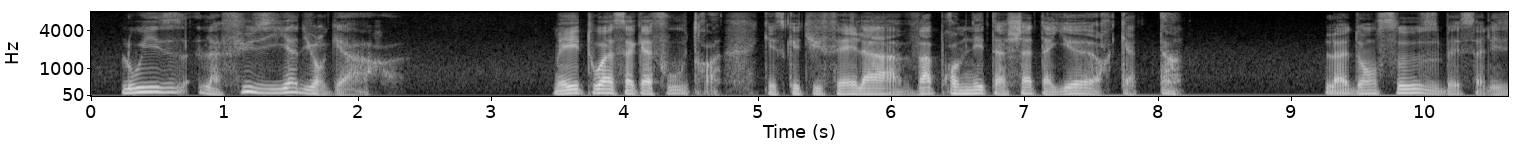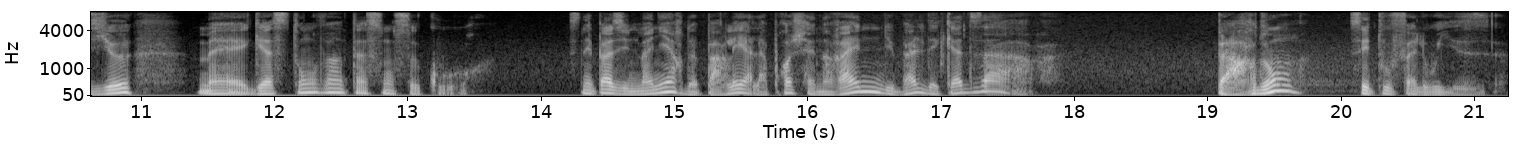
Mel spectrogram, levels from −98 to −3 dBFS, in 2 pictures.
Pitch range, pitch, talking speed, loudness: 95-135 Hz, 110 Hz, 140 wpm, -25 LUFS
